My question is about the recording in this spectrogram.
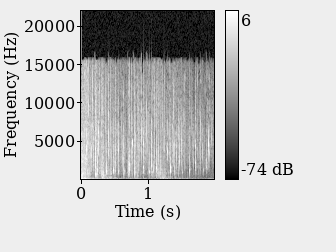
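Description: A long bone smashed down on a stone slab and shattering: a heavy crack at the start, then a dense splintering crackle of fragments that fades over about a second and a half.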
